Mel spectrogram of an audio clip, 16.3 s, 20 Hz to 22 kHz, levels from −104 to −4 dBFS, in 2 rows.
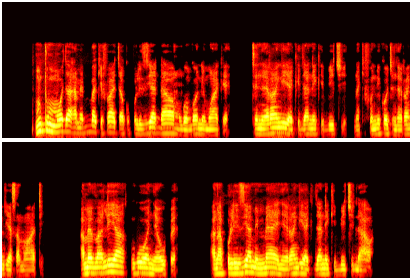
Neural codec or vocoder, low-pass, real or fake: none; 7.2 kHz; real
